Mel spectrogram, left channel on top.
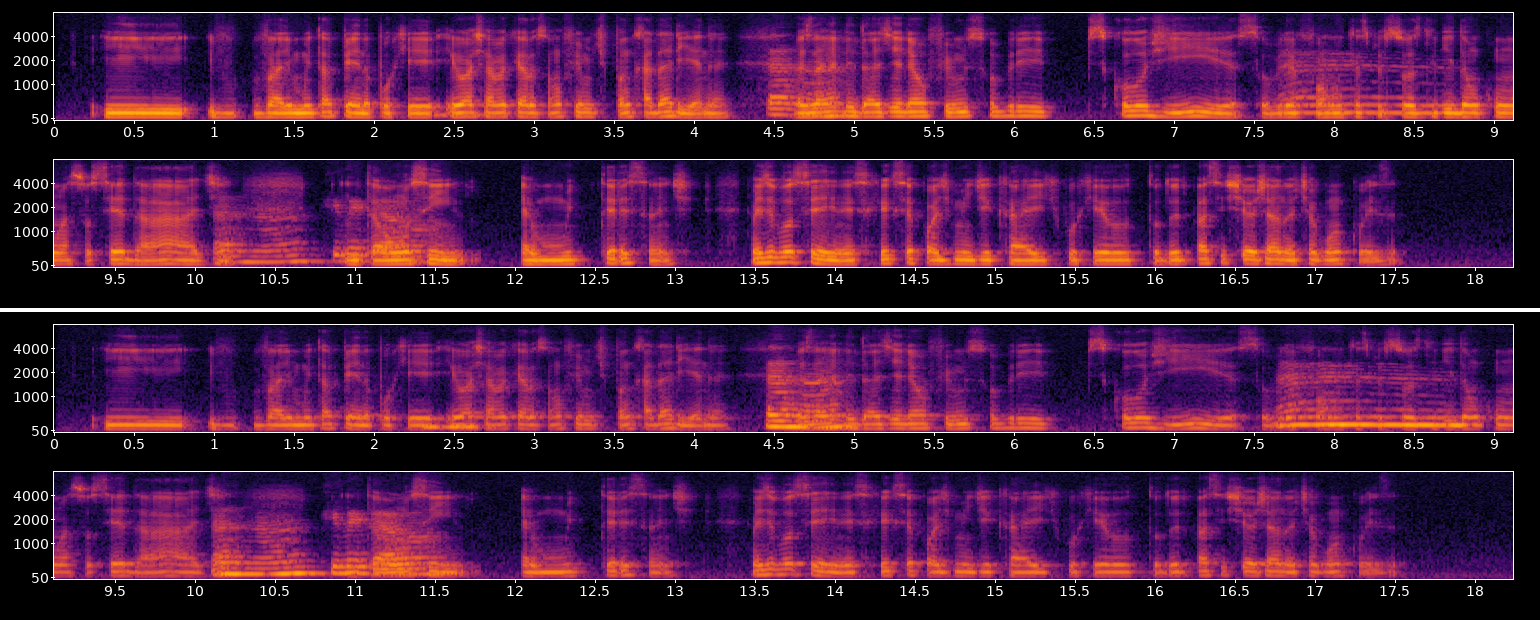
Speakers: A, on the left; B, on the right.
A: e, e vale muito a pena, porque
B: Uhum.
A: eu achava que era só um filme de pancadaria, né?
B: Aham.
A: Mas na realidade ele é um filme sobre psicologia, sobre
B: Ah,
A: a forma que as pessoas lidam com a sociedade,
B: aham, que legal.
A: Então, assim, é muito interessante. Mas e você, Inês? O que que você pode me indicar aí? Porque eu tô doido pra assistir hoje à noite alguma coisa.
